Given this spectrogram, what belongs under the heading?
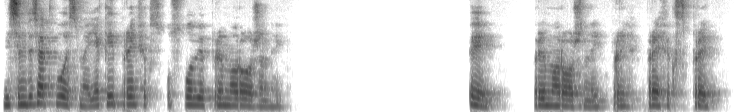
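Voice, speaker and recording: A woman reading out language quiz questions and answers in a measured, clear teaching manner. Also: on the low side, level tone, warm tone. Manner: measured, clear dictation-like delivery.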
